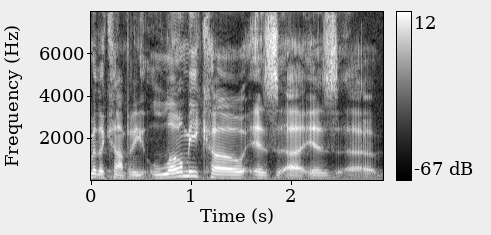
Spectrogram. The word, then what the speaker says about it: Lomiko: chance to cover them for a while it's low Miko is the name of the company Lowe Miko is is spelled LOM i KO lo Miko metals it's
